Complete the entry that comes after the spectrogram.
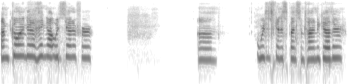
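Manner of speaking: put-on very high-pitched little-kid voice. Acting out the victim's words to his killer, in a generic kid voice. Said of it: "I use this every kid's voice".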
